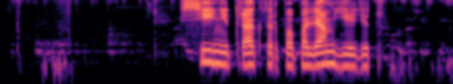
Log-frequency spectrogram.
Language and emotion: Russian, neutral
